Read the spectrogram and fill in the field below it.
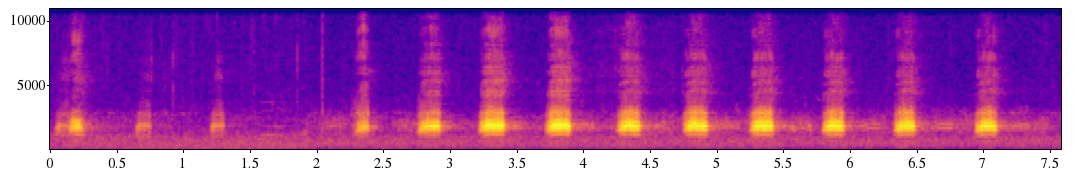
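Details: Mallard duck quacking: a few soft, hesitant quacks, then a strong, even series of loud, rasping quacks spaced roughly half a second apart.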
